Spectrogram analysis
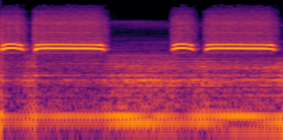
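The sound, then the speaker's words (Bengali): Shrill whistle blown by a police officer at a doorway, four loud, steady-pitched blasts in two pairs, each pair a short toot followed by a longer one, with nothing else heard. “Officer সঙ্গে সঙ্গে বাইরের দরজার কাছে গিয়ে pocket থেকে whistle বার করে বাজিয়ে দিলেন।”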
